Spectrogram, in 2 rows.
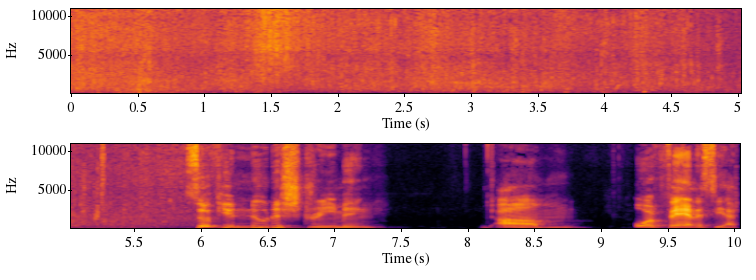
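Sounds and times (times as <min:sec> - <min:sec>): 
rushing river water: 0:00.0 - 0:05.9
speech: 0:06.0 - 0:07.4, 0:08.2 - 0:10.0.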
